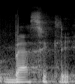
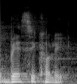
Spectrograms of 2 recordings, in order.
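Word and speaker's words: basically: Viewers, আমরা এখানে ইংরেজি কোনো ওয়ার্ডের শেষে যদি ALLY অর্থাৎ ALLY থাকে, তাহলে ভিউয়ার্স এই লেটারটি এটি ভিউয়ার্স এটি সাইলেন্ট থাকবে। ভিউয়ার্স, তাহলে এটি শুদ্ধ প্রনাউন্সিয়েশন হবে বেসিক্যালি। আমার সঙ্গে বলুন বেসিকলি, নট বেসিক্যালি। আমার সঙ্গে বলুন বেসিকলি। আবার বলুন বেসিকলি, নট বেসিক্যালি, বেসিকলি।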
